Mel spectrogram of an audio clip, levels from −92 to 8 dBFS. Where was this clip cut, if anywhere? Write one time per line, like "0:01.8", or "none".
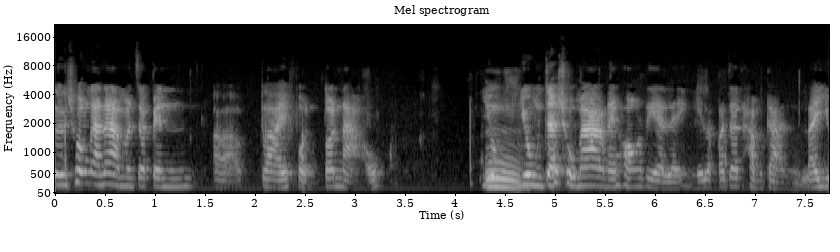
0:05.2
